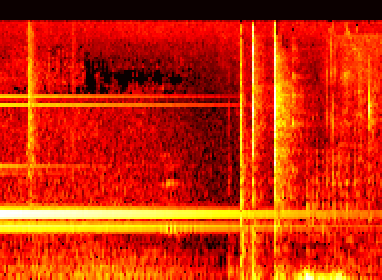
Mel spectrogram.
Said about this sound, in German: Wir waren unterwegs für euch. Neulich in der Oberbaumstraße. Heute klingeln wir beim fetten Mann.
